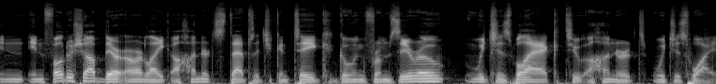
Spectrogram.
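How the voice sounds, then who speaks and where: Moderate pace with hardly any pauses, in a Dutch accent, ordinary pitch variation, and a very clean recording with a silent background. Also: man, fairly low pitch for a man. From Netherlands. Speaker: digital art teacher. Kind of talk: tutorial. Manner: casual with frequent filler uhs.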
